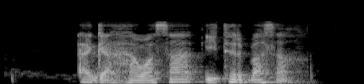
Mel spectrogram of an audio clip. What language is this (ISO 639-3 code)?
ckb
